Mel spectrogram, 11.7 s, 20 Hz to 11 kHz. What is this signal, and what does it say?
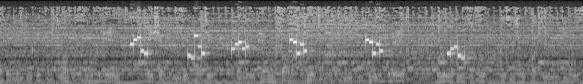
Five-tone selective call (ZVEI), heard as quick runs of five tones, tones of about 70 ms. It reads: 79043 21163 57856 98374 98374 35621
